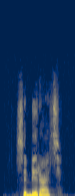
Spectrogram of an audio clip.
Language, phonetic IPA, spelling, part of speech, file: Russian, [səbʲɪˈratʲ], собирать, verb, Ru-собирать.ogg
- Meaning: 1. to gather, to collect, to harvest 2. to assemble 3. to convoke 4. to equip, to prepare 5. to build, to compile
